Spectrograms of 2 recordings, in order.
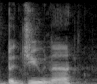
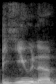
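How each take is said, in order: First: The name is said in a longer form. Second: The name is said in a shorter form. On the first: This is the correct pronunciation. The speaker calls it right. "but apparently it's Bajuna" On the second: This is how the speaker used to say it. The speaker calls it wrong. "I always pronounced it Buna"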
